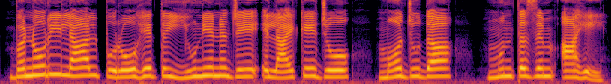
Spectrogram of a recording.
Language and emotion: Sindhi, neutral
